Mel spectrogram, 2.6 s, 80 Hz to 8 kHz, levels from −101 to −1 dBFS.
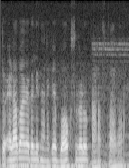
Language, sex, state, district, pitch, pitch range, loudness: Kannada, male, Karnataka, Bangalore, 115 Hz, 105-115 Hz, -16 LUFS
